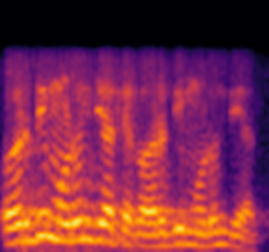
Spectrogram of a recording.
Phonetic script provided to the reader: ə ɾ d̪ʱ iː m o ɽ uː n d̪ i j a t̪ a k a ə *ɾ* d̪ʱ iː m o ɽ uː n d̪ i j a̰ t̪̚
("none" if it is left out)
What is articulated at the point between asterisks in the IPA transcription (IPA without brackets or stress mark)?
ɾ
